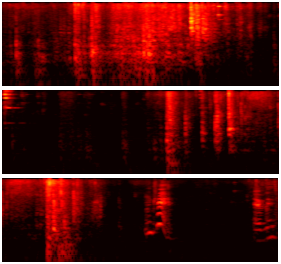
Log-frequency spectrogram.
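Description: Pieces of dry decorative wood, curly vine wood and manzanita branches, sliding and clattering out of a tipped-up cardboard box: a dense rattle for the first two to three seconds, then a few separate knocks as the last pieces drop out, the loudest about seven and a half seconds in.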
